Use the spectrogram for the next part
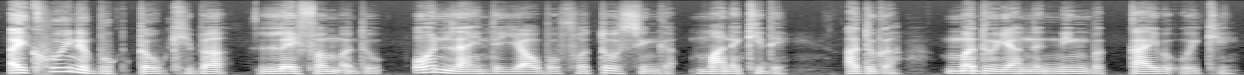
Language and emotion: Manipuri, sad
